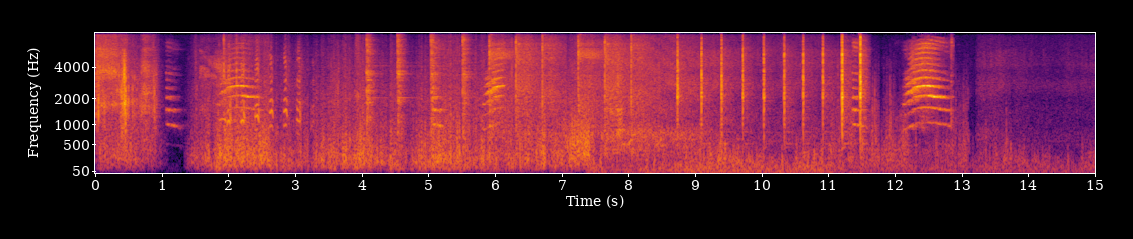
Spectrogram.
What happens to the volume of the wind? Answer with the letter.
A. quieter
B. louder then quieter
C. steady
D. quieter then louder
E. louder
A.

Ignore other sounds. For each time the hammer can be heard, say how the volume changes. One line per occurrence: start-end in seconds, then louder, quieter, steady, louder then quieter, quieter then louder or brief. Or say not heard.
3.9-11.6 steady.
